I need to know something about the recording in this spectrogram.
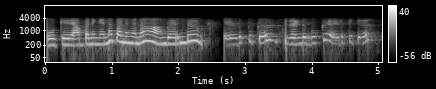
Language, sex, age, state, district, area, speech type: Tamil, female, 30-45, Tamil Nadu, Cuddalore, urban, conversation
